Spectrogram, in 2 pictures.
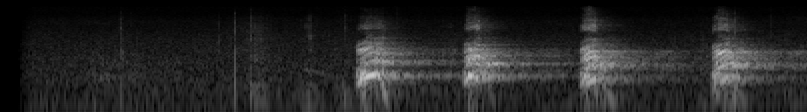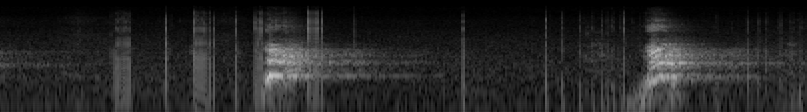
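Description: A search-and-rescue dog barks repeatedly at the hatch of a covered pipe hide. This is the bark indication a trained search dog gives on finding a hidden person. The barking starts about two seconds in with four barks in quick succession, followed by two more spaced farther apart, with a few faint clicks between them.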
